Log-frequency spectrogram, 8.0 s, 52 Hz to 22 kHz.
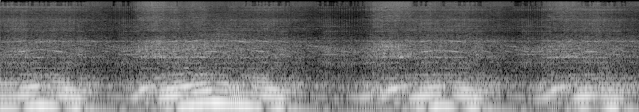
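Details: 1993 Fox-body Mustang 2.3L: idle swells and sags unevenly every couple of seconds with a lumpy low drone, a rough, hunting idle.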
